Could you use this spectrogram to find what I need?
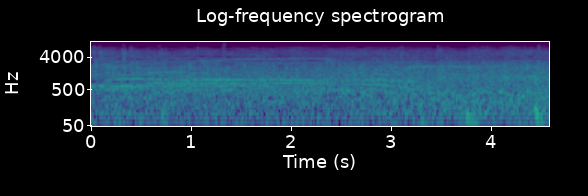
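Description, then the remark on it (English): A dense, steady wash of audience applause fills the whole stretch, many hands clapping at once at a fairly even level without any voices standing out. “Cheap way for me to get applause, right?”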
